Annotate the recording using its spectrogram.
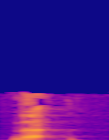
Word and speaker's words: نأت: هكذا يقف عليها نأت بهمزة ساكنة يتلوها تاء شديدة مهموسة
